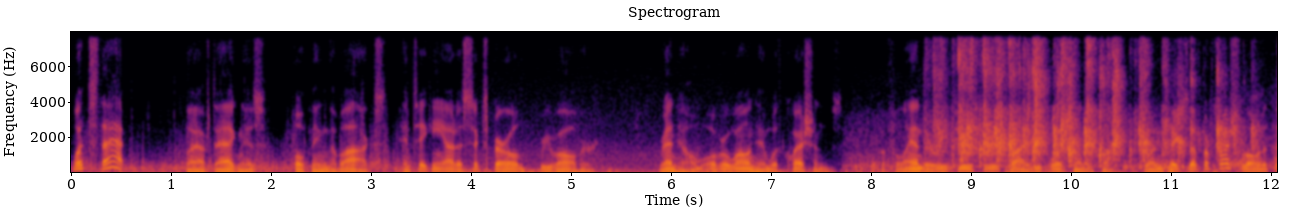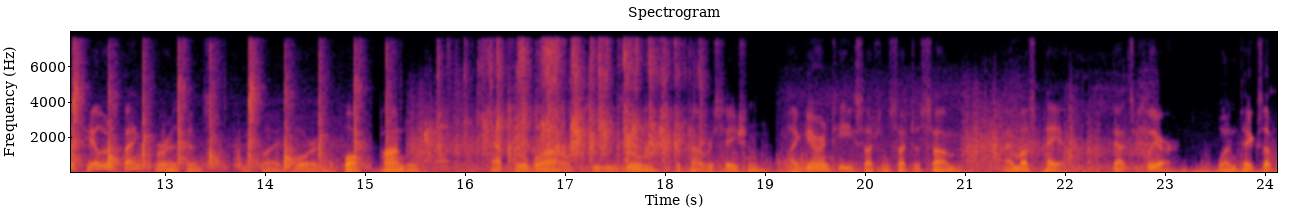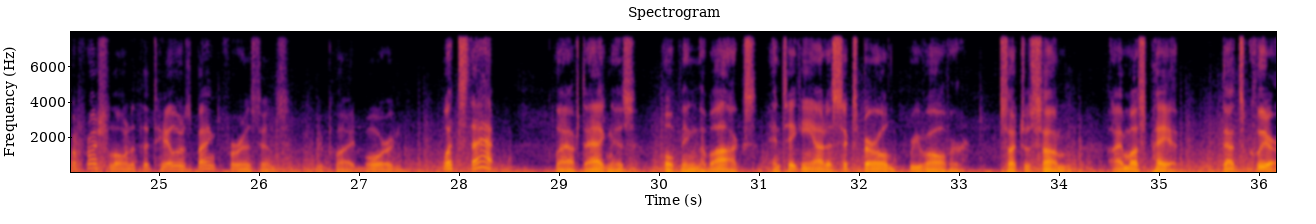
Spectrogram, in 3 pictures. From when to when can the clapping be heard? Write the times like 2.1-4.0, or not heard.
8.5-18.4.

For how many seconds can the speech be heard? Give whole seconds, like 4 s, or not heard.
34 s.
